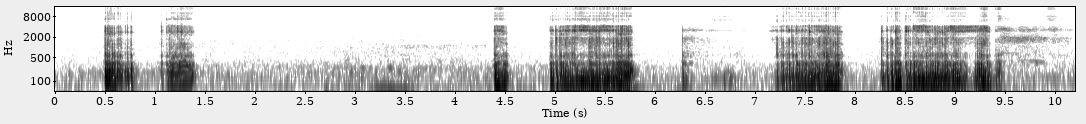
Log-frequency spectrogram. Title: Boxer snores like a man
